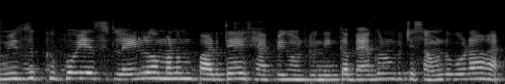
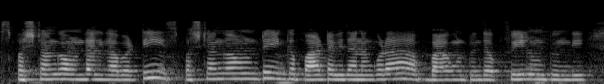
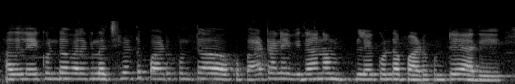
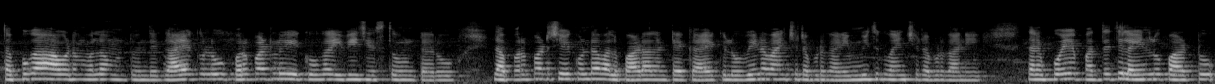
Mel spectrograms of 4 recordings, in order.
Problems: constant background noise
